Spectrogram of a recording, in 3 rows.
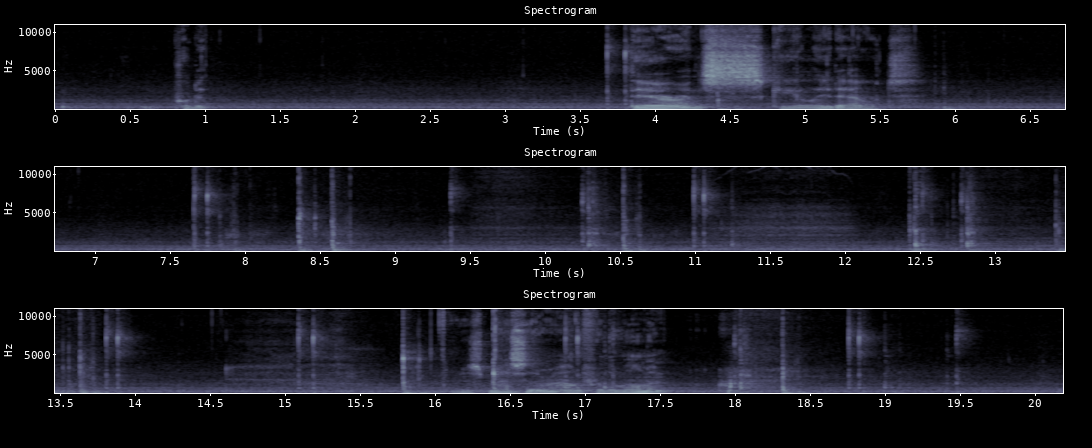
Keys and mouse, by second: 4.4 s, 8.4 a, 8.6 Tab, 10.5 Tab, 13.6 ctrl+r, 15.8 a, 16.4 Tab, 18.3 Tab.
